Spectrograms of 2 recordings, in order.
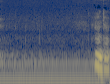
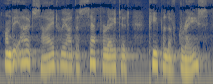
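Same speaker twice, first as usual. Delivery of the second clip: ordinary talk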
